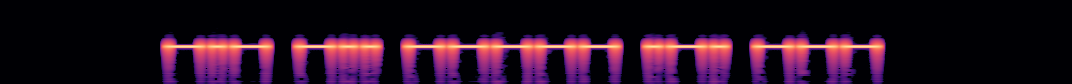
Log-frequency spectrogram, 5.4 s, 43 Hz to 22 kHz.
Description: Morse code, heard as a keyed tone, about 22 wpm, 700 Hz. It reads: KD0RO
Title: USA Call Signs - 5 Characters - 3x Character Spacing - 22wpm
